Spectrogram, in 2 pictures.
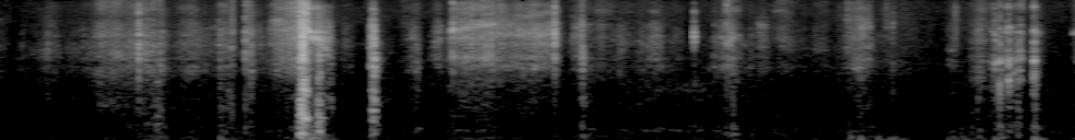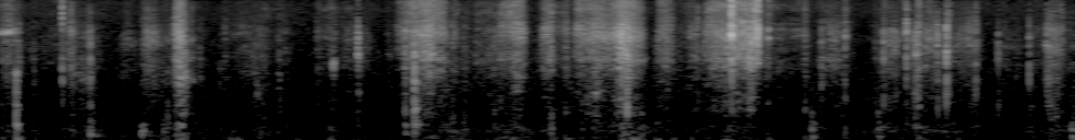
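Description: Palm leaf strips rustling, creaking and clicking as they are handled and worked through the weave, layer by layer. The loudest is a sharp crack about a second and a half in.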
